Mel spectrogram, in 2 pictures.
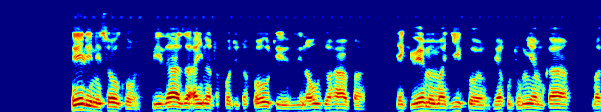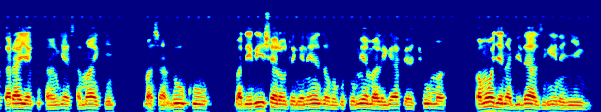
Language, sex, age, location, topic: Swahili, male, 25-35, Dar es Salaam, finance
